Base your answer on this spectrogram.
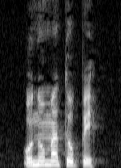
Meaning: onomatopoeia
- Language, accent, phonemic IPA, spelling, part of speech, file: French, France, /ɔ.nɔ.ma.tɔ.pe/, onomatopée, noun, LL-Q150 (fra)-onomatopée.wav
